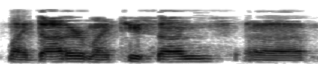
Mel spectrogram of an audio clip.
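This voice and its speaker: A man's voice: mid-range voice, fairly even intonation, measured pace. Rambling man in his fifties on a lo-fi line. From Western Pennsylvania. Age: 50s. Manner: rambling, warm storytelling with many restarts. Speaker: podcast co-host. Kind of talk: casual chat.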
